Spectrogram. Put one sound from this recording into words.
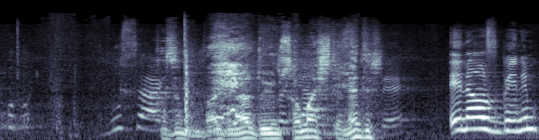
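A man speaks warmly, close by.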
